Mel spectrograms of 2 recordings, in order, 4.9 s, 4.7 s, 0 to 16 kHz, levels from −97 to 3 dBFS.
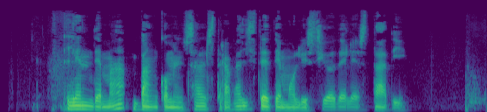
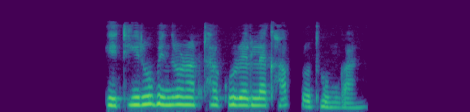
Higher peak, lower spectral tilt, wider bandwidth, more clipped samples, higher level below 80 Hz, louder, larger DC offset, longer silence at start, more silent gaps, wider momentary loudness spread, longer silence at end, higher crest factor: first, -6 dBFS vs -10 dBFS; about the same, -6.5 dB/octave vs -7 dB/octave; first, 11 kHz vs 7 kHz; neither; first, -52 dBFS vs -72 dBFS; second, -28 LUFS vs -24 LUFS; neither; second, 0.5 s vs 1.05 s; second, none vs 2.90-3.01 s; second, 7 LU vs 14 LU; second, 0.1 s vs 1.1 s; first, 24 dB vs 16 dB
